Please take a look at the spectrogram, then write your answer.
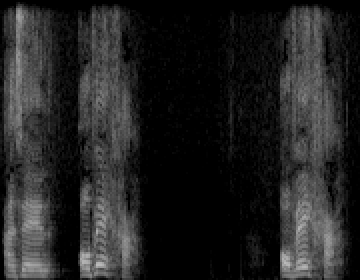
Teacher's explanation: it's like a shorter sound of the English o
